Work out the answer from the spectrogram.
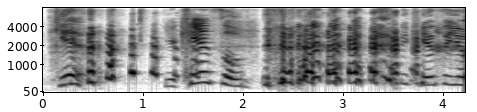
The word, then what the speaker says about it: GIF: He said it's pronounced GIF.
